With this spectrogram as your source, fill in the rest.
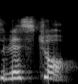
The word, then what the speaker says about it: restaurant: It's resto. Restaurant. Yes, resto. Okay? Rent We don't pronounce the last part, rent.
